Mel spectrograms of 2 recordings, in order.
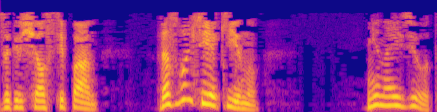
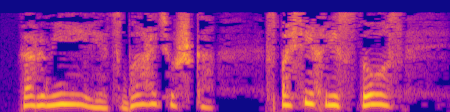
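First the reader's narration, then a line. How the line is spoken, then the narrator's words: Toothless old man wheezing. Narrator (Russian): сипел старик пустым ртом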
